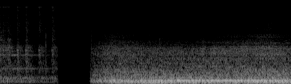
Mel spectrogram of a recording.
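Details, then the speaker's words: 2006 Ford F-150 4x4 driving after the 4x4 vacuum hoses were repaired; the hub had not engaged properly and caused noise on the driver's side. Only a smooth, even drivetrain rumble remains, with no clicks, grinding or whine. "Ok, me estoy asegurando que ya no se escuche ningún ruido extraño y pues no, ya no."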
